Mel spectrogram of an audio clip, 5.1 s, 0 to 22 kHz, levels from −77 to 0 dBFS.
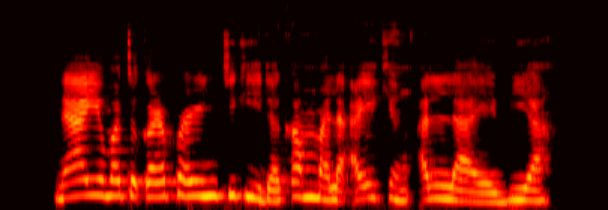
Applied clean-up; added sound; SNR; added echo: none; none; none; none.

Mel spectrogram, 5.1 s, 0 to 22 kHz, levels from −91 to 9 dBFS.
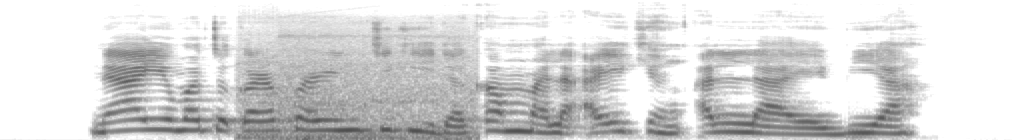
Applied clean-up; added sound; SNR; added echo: none; Engine / Car; 8 dB; none.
